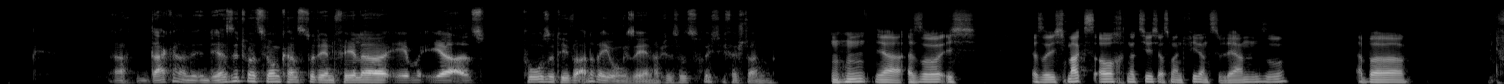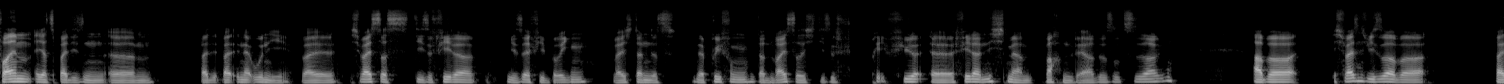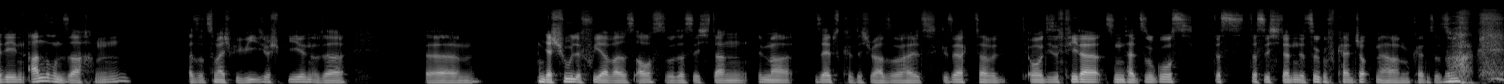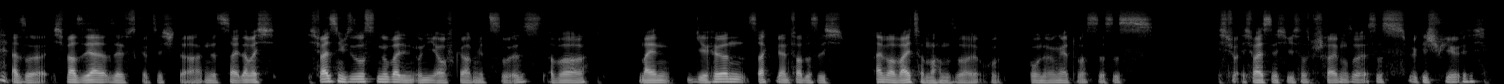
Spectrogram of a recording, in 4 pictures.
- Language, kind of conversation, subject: German, advice, Warum fällt es mir schwer, meine eigenen Erfolge anzuerkennen?
- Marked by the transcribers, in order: laughing while speaking: "in der Zukunft"; laughing while speaking: "so"; laughing while speaking: "schwierig"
